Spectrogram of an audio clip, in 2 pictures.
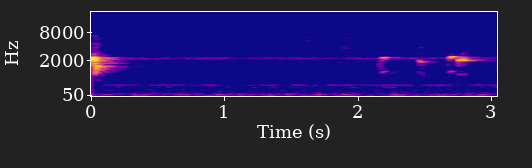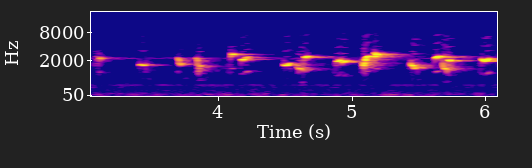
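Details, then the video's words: Trucukan, the sooty-headed bulbul: a single sharp note, two seconds of quiet, then short whistled phrases that grow steadily louder and faster into a bubbling ngropel warble. "suara asli burung trucukan, trucuk nggaruda ngropel"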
